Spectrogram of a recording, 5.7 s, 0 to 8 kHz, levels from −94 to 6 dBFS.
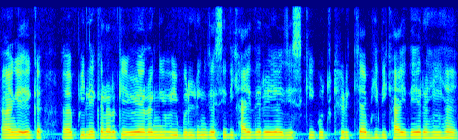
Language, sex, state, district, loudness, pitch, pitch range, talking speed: Hindi, male, Rajasthan, Churu, -29 LUFS, 155 Hz, 155-160 Hz, 240 wpm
